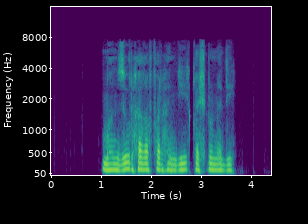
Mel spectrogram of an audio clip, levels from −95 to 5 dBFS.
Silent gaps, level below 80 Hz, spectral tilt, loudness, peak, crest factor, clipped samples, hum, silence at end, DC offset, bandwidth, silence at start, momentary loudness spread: none; -48 dBFS; -8 dB/octave; -18 LUFS; 0 dBFS; 18 dB; under 0.1%; none; 0.75 s; under 0.1%; 7.4 kHz; 1 s; 6 LU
